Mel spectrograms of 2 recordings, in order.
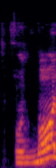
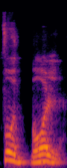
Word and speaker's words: fútbol: Y las palabras en español se deben de tildar en su mayoría, sobre todo de estas que su fuerza de voz está en la primera sílaba. Entonces, esto es fútbol, así.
